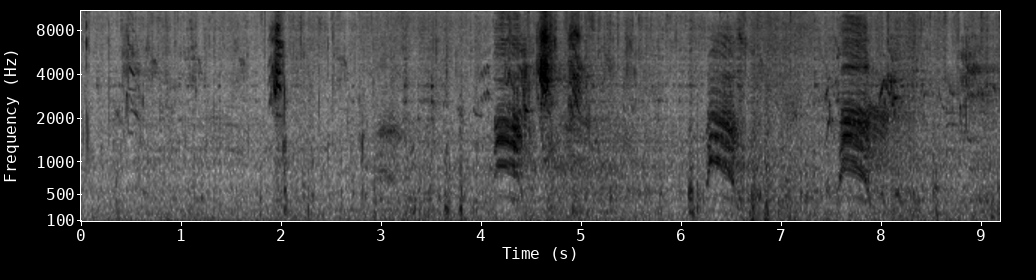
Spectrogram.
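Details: Crows making loud calls: harsh, raspy squawks in short bursts near the middle and end, with quieter rustling and faint background noise between them.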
